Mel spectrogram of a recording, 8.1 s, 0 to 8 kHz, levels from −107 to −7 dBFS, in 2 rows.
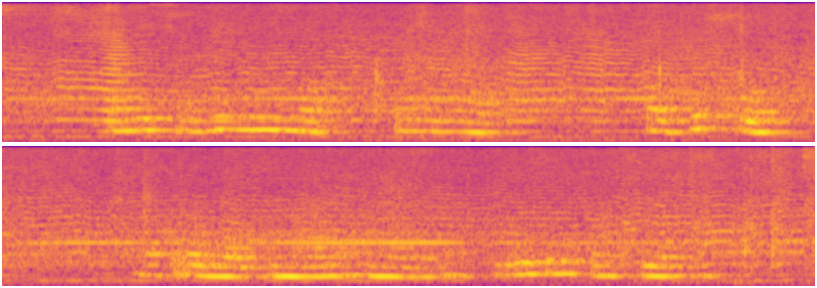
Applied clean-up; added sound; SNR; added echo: none; Buzz; 4 dB; reverberation time 0.7 s.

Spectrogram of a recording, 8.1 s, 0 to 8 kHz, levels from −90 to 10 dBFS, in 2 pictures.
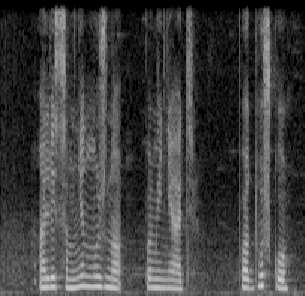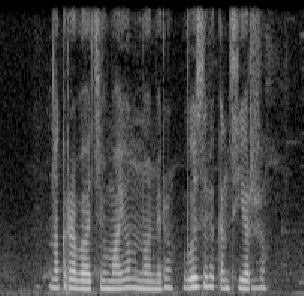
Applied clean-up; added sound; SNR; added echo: none; none; none; none.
